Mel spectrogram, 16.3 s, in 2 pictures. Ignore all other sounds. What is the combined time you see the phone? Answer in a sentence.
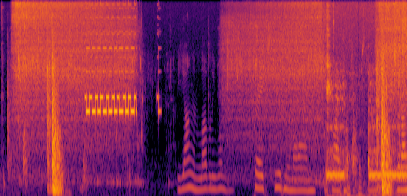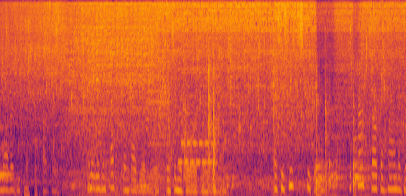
You can hear the phone for 5 seconds altogether.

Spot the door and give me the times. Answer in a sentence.
You can hear the door from 0.1 to 1.3 s, from 6.8 to 7.8 s and from 11.5 to 12.5 s.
